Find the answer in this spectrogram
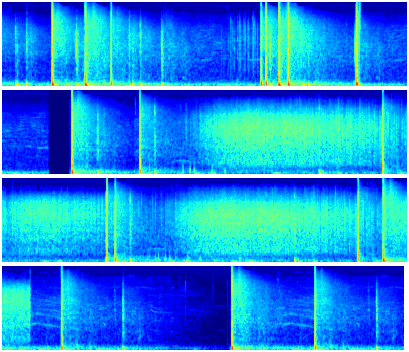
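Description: Fireworks display: a run of sharp bangs from shells bursting at irregular intervals, several in quick clusters. Two stretches of steady hissing come in the middle.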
